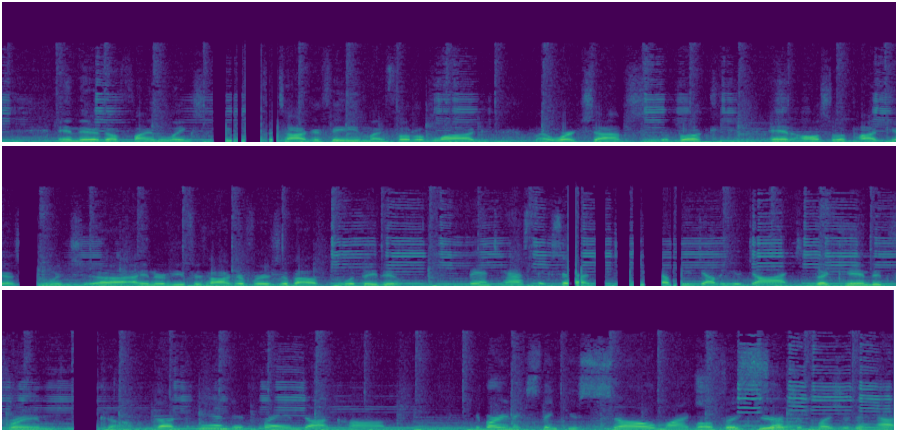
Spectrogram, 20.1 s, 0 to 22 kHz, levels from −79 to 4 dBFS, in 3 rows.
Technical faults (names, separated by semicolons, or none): Bluetooth dropout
